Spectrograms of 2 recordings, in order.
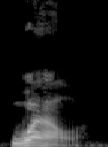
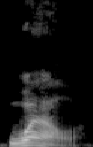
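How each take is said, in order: The two takes are said the same way.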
